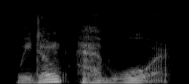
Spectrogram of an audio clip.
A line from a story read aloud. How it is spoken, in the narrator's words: Tolby answered quietly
